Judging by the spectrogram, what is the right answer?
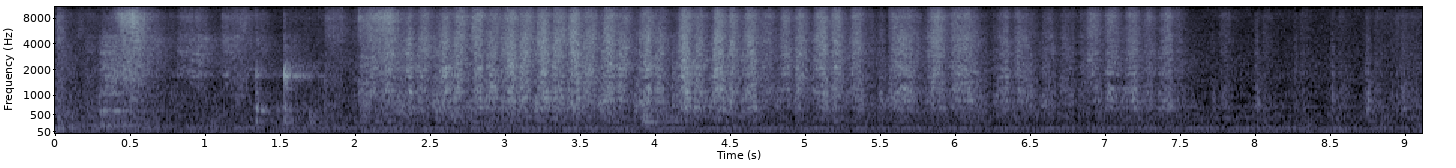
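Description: Paintbrush scrubbing quickly back and forth on a canvas: a dense run of short scratchy strokes that starts about two seconds in and eases off near the end, after a few light taps.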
